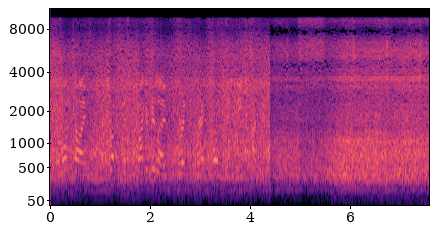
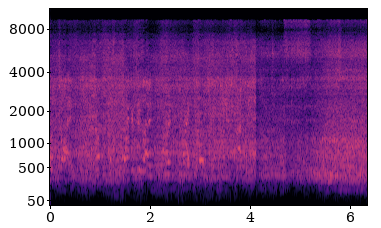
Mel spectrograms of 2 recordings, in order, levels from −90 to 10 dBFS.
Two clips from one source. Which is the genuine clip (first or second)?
first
